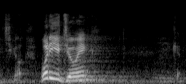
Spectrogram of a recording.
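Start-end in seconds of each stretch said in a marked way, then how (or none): 0.4-0.9 loud, higher mock scolding; imitated accusing wife. Wife catching husband glancing at another woman, imitated accusation. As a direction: pounce on him, imitating a jealous wife. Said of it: "she'd catch me".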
